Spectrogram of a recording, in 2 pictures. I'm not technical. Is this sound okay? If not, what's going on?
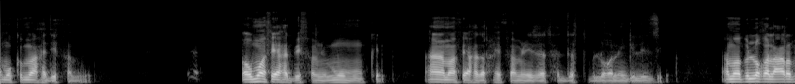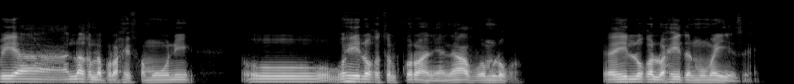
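Yes, nothing stood out as a problem when listening to this speech recording, which sounds like it came over an ordinary internet call.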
